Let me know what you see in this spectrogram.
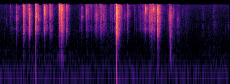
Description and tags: a walnut is crushed
fracture, crunch, bone-breaking, crackling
